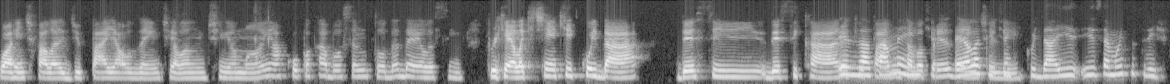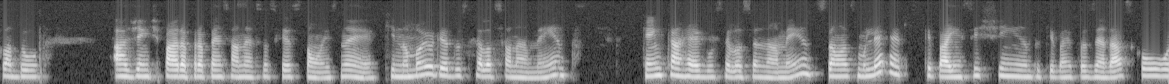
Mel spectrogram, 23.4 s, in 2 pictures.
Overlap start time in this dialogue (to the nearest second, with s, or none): 8 s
